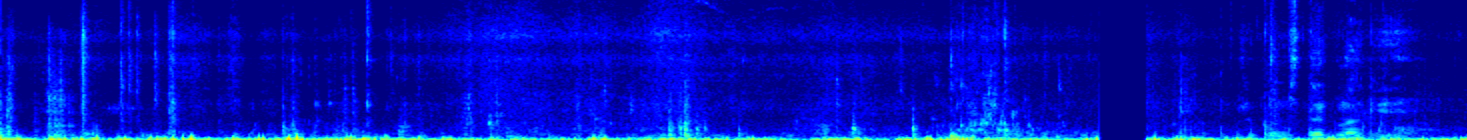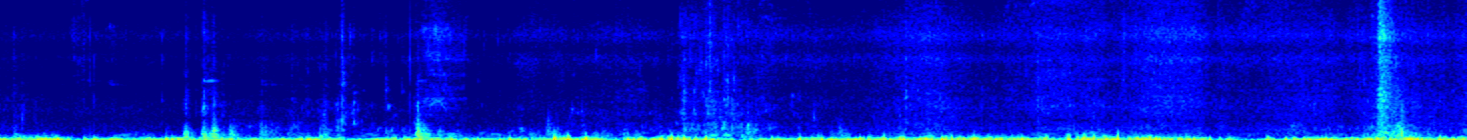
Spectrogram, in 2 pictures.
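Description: Wind blusters over open water.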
